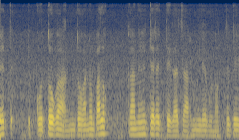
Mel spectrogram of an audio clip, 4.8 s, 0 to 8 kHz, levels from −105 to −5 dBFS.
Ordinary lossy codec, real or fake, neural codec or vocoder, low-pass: none; fake; vocoder, 44.1 kHz, 128 mel bands, Pupu-Vocoder; 7.2 kHz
